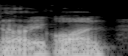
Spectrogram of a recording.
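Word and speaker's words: Nord1kOne: So, but it's pronounced Nordic One.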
